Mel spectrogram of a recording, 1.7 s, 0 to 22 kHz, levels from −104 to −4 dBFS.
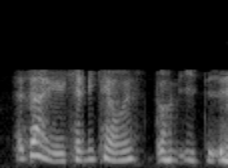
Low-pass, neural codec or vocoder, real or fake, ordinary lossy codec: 7.2 kHz; codec, 16 kHz, 8 kbps, FreqCodec, smaller model; fake; AAC, 16 kbps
